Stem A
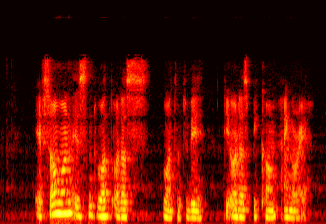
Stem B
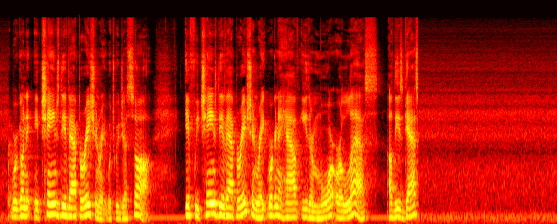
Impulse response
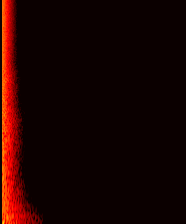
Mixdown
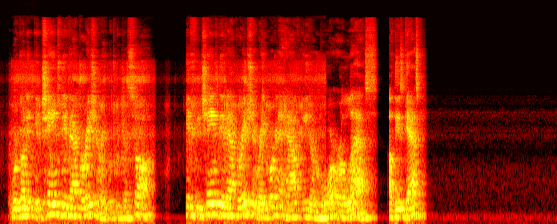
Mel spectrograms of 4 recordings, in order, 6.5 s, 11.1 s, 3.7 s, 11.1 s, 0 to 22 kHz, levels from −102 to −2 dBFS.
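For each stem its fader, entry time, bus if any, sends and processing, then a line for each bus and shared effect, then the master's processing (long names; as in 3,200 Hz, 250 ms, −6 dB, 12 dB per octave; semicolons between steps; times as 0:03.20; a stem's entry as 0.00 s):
+1.0 dB, 0.00 s, no send, compressor on every frequency bin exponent 0.4; Bessel high-pass filter 1,900 Hz, order 4; multiband upward and downward compressor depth 100%
−2.0 dB, 0.00 s, send −4 dB, automatic ducking −16 dB, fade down 1.70 s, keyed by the first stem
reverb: on, RT60 0.55 s, pre-delay 4 ms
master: noise gate −33 dBFS, range −24 dB; one half of a high-frequency compander decoder only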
